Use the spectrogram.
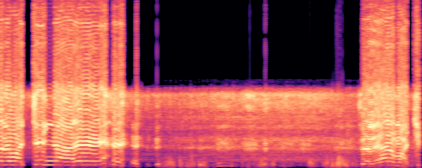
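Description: A small motorbike engine runs steadily at close range for several seconds while voices talk loudly over and around it.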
